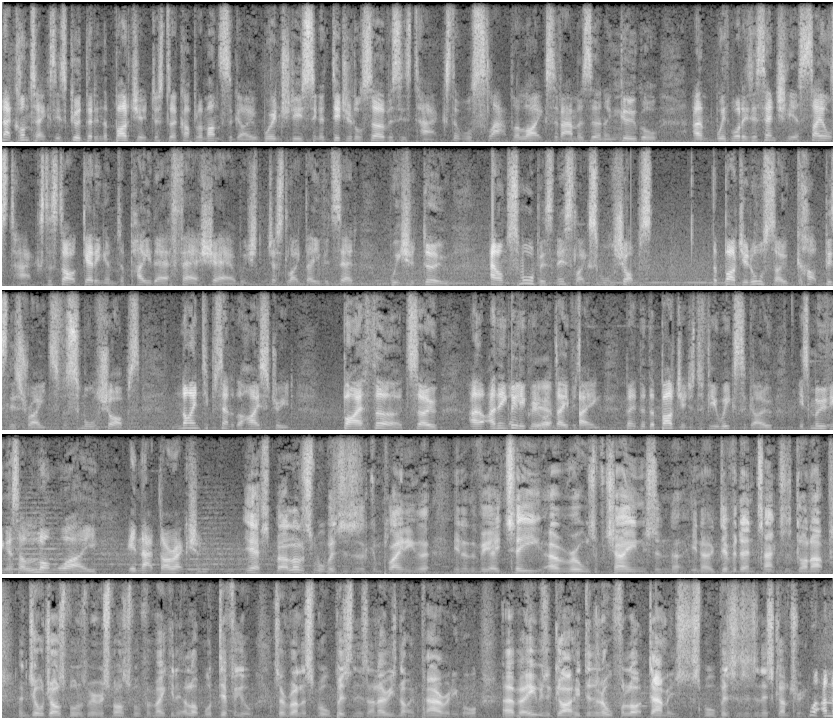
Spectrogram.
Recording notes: We're live from College Green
